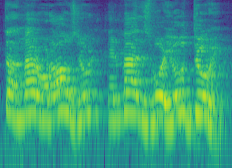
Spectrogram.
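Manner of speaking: loud, high furious scolding; angry telling-off. Acted. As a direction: lay into him, loud and high. Quarrel over eaten pizza.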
